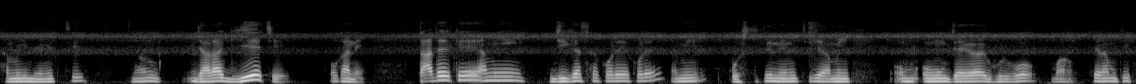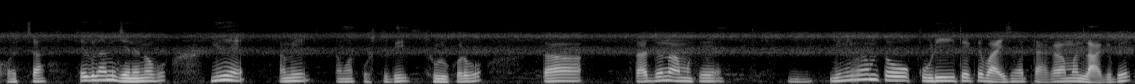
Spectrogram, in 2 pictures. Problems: constant background noise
